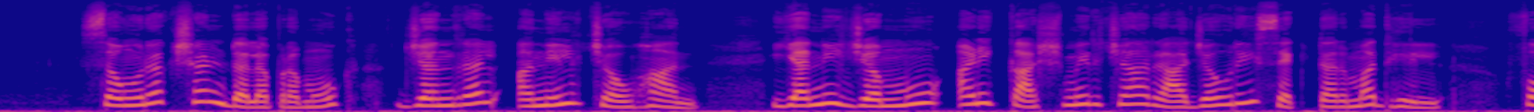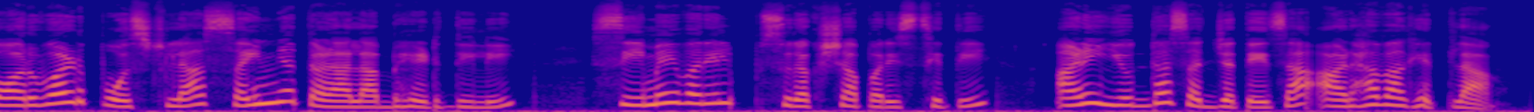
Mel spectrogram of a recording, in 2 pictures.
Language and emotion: Marathi, neutral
